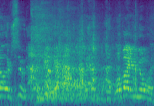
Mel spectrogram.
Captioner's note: all laughing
